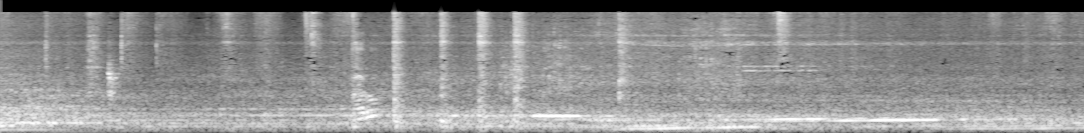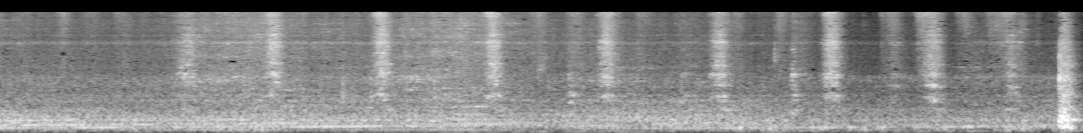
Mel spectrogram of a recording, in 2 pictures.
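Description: A brush sweeps and taps against rattan.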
